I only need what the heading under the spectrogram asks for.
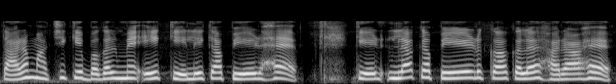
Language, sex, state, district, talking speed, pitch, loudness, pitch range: Hindi, female, Jharkhand, Ranchi, 155 wpm, 275 Hz, -11 LUFS, 255-290 Hz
